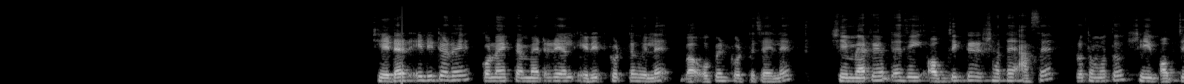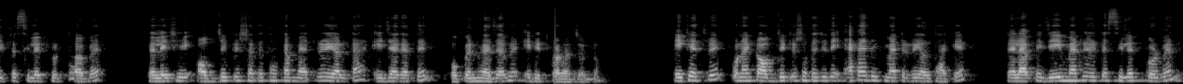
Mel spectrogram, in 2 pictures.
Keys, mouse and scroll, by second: 3.4 `, 4.7 click, 6.9 click, 7.3 click, 7.8 Escape, 11.7 g, 13.7 `, 15.2 click, 16.0 click, 18.5 Escape.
